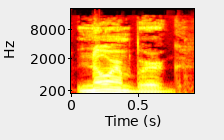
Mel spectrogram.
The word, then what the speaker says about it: Nuremberg: How do you pronounce it? Nor Nuremberg.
